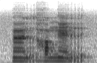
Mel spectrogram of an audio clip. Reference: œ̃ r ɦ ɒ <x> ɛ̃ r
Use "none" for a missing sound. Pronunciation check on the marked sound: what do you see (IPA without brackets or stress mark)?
ŋ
